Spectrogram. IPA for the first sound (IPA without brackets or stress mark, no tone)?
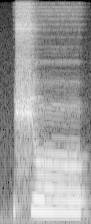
ɕ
